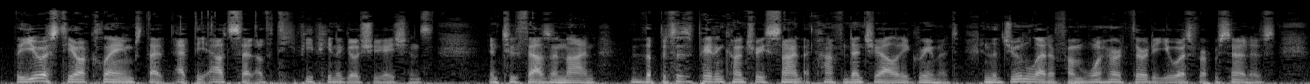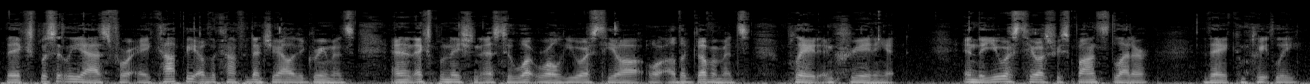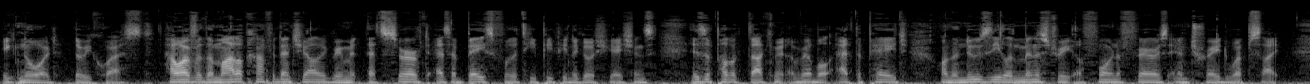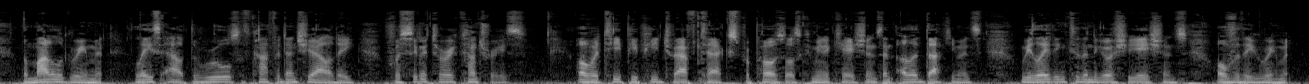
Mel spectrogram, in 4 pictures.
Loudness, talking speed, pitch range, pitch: -27 LUFS, 140 wpm, 90-110 Hz, 100 Hz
